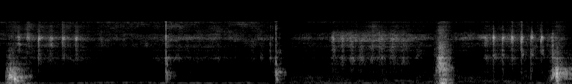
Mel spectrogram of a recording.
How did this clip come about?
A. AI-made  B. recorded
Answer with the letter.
A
